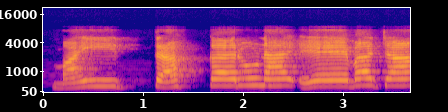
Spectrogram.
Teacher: visarga followed by ka, so jihva muliya, you chant it as maitra karuna, you don't chant it as maitraha karuna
